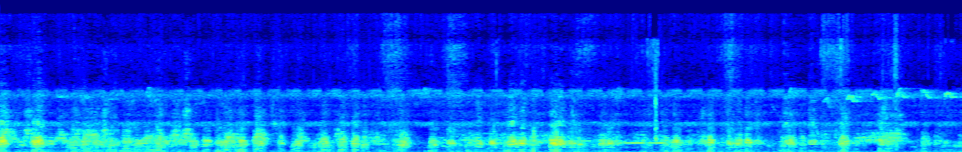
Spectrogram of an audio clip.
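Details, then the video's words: Many hungry ducks, laying ducks in a village, quacking in a dense overlapping chorus, harsh nasal calls blending into a continuous din with a few sharper clicks and knocks. "duck quack hungry sound effects"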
